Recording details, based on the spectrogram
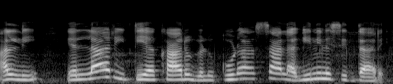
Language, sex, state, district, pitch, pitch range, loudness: Kannada, female, Karnataka, Bangalore, 225 Hz, 215-260 Hz, -17 LUFS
